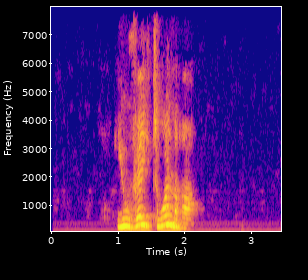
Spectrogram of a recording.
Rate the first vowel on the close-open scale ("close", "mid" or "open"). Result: close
